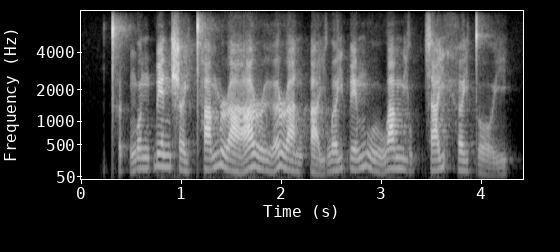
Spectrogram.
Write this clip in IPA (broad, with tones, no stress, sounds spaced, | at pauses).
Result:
t̪ʰ ə˨˩ k̚ ŋ o˧ n ɓ e˧ n ʂ ə˨˩ j t̪ʰ a˧˥ m ɹ aː˨˩˦ ɹ ɨ˨˩˦ ə̯ ɹ a˨˩ n ʔ a˨˩˨ j w ə˧˥ j ɓ e˧˥ m w u˨˩ w a˧ m j u˨˩ k̚ s a˧˥ j h ə˧ j t̪ o˨˩˨ j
